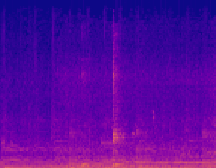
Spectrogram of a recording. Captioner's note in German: Hupen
